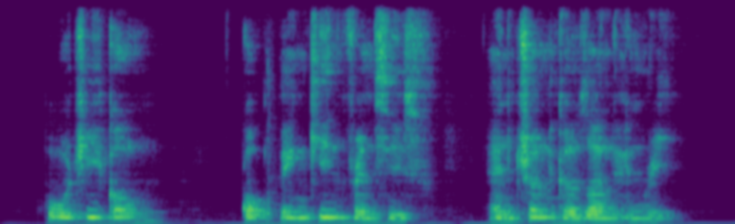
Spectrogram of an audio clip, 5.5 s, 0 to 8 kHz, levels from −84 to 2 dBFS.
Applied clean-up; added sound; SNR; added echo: neural mask model DeepFilterNet 3.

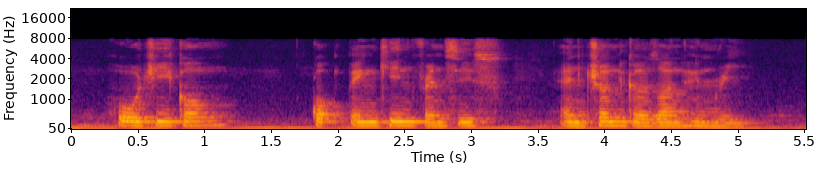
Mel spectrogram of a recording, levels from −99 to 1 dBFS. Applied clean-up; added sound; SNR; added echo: none; none; none; none.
